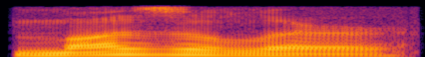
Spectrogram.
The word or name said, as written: muzzler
